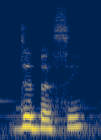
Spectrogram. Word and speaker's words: Debussy: Debussy.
